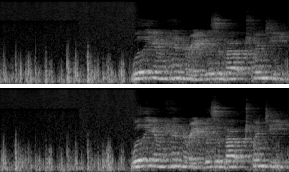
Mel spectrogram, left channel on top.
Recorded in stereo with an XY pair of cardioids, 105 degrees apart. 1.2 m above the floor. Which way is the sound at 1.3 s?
55° right.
